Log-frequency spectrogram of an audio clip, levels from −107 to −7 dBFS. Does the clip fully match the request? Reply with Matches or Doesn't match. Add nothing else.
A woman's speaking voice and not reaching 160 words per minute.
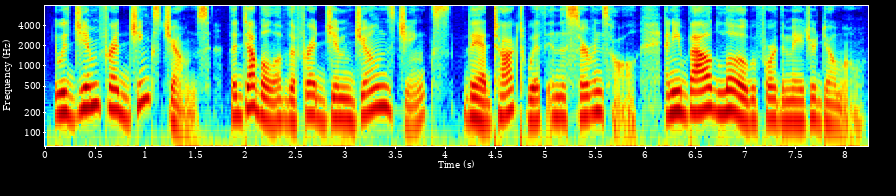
Doesn't match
